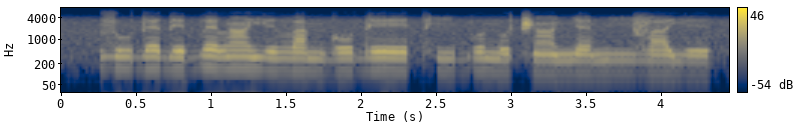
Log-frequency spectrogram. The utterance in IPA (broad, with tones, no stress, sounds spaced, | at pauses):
z u˨ d ɛ˨ d e˨ b ɛ˦˨ l ã˦ j ɪ˨ β a˨ n ɡ o˨˦ d eː˦˨ tʰ i˨ b ʊ˦ n ʊ˨ t͡ʃ ã˨ ɲ ɛ˨ m iː˨ v a˨ j ɪ˨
